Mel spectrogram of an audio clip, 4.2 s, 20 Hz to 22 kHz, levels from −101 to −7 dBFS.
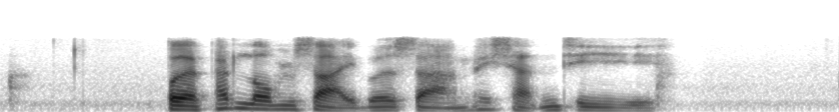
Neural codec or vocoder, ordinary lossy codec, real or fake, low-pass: autoencoder, 48 kHz, 32 numbers a frame, DAC-VAE, trained on Japanese speech; Opus, 64 kbps; fake; 5.4 kHz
